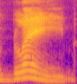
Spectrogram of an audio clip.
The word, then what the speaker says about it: blame: We've only got each other to blame. Mais um rarara ali. Got each other. To blame. Termina só na letra M. Esse E final não é pronunciado.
